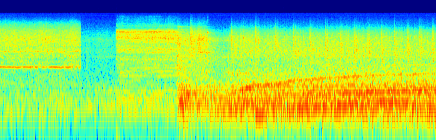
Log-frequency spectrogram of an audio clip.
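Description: Rotary printing press starting up: a loud mechanical rumble comes in about three and a half seconds in, with a whine that climbs steadily in pitch as the cylinders run up to speed. Before it, a steady high hum cuts off shortly before two seconds in.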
